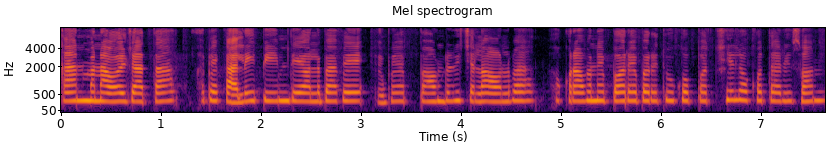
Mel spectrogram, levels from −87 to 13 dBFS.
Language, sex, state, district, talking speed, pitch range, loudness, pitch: Bhojpuri, female, Uttar Pradesh, Gorakhpur, 140 wpm, 275-290 Hz, -18 LUFS, 285 Hz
